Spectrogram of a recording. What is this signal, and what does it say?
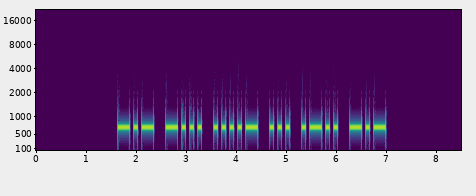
Morse code, heard as a keyed tone, about 16 wpm, 700 Hz. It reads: KB4SLK
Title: USA Call Signs - 6 Characters - 15wpm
